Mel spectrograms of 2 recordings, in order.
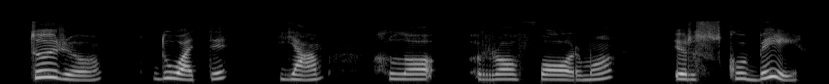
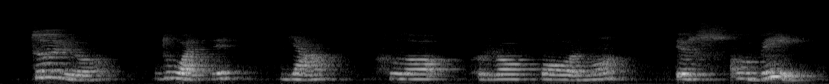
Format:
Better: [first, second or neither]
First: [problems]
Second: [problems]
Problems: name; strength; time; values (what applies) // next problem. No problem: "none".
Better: first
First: none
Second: noise reduction (neural separator model SepFormer DNS4)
